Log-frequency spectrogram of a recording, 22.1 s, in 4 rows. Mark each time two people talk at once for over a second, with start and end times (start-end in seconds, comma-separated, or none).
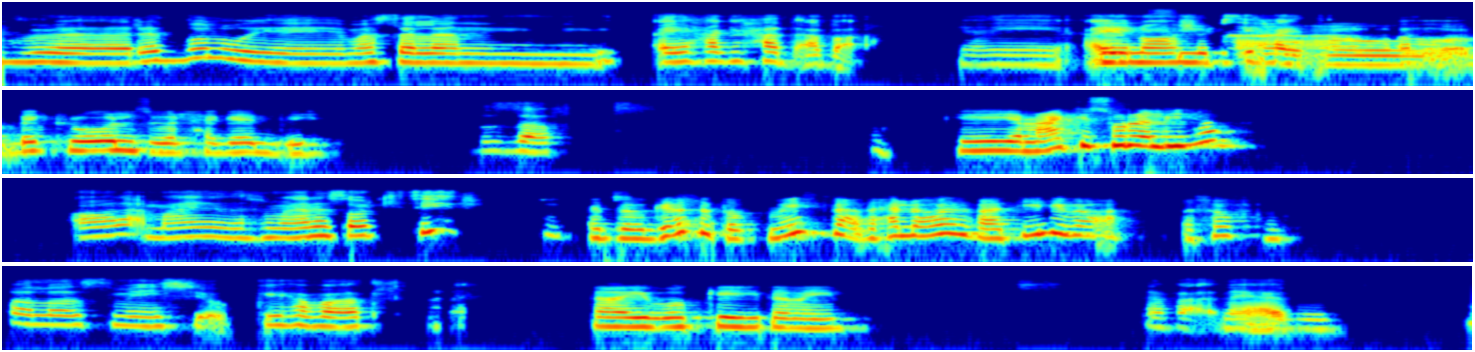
4.1-5.6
